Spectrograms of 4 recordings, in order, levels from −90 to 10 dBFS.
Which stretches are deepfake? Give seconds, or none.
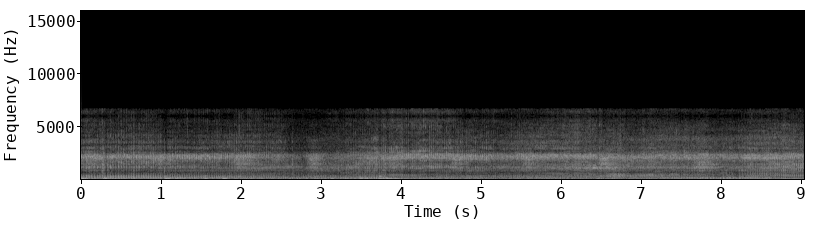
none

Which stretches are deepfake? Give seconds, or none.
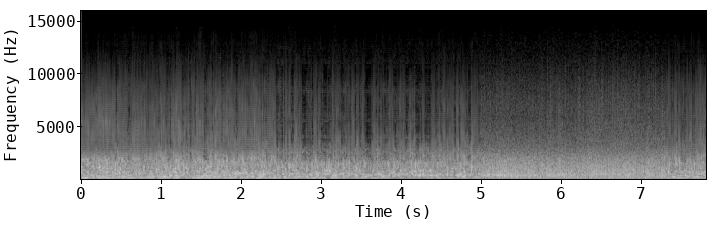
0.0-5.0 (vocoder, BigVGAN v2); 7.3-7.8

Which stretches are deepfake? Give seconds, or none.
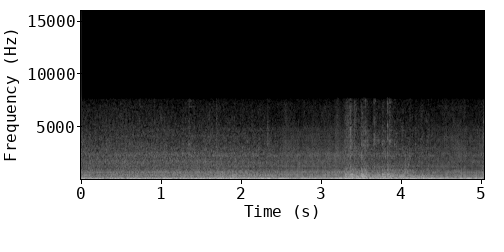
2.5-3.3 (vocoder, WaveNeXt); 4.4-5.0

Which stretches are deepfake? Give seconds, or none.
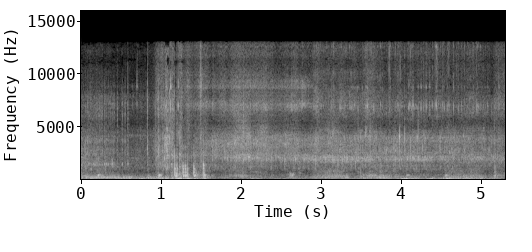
1.3-2.9 (autoencoder, DAC-VAE)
